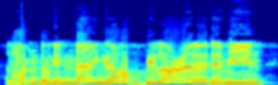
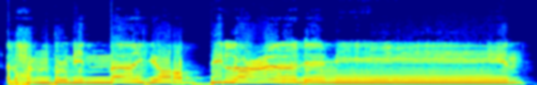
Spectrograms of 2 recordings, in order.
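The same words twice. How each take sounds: First: The stretched vowels are held very briefly. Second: The stretched vowels are held very long. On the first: "Dua harakat" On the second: "Enam harakat paling panjang"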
